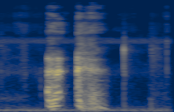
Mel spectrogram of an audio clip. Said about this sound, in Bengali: কাশি আসছে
